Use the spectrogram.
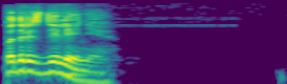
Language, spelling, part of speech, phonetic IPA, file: Russian, подразделение, noun, [pədrəzʲdʲɪˈlʲenʲɪje], Ru-подразделение.ogg
- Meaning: subdivision, sub-unit (refers to subordinate units such as the battalions, companies or platoons of a rifle regiment, or the battalions or batteries of an artillery regiment, etc.)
